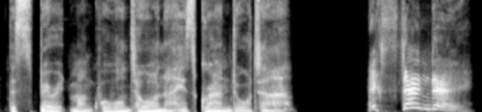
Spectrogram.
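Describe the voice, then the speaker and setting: A proud, zealous young warrior woman from a fantasy video game. Her voice is low and very husky, and she speaks in slow, clipped, formal phrases with imperious disdain. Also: a bit bright, no room sound, clean studio sound, full character voice. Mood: observant, then battle shouting. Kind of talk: video game character voice acting.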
